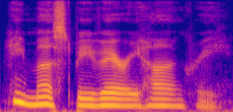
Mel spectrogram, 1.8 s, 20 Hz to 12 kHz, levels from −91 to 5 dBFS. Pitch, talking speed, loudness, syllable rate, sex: 160 Hz, 170 wpm, -14 LUFS, 4.2 syllables/s, female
